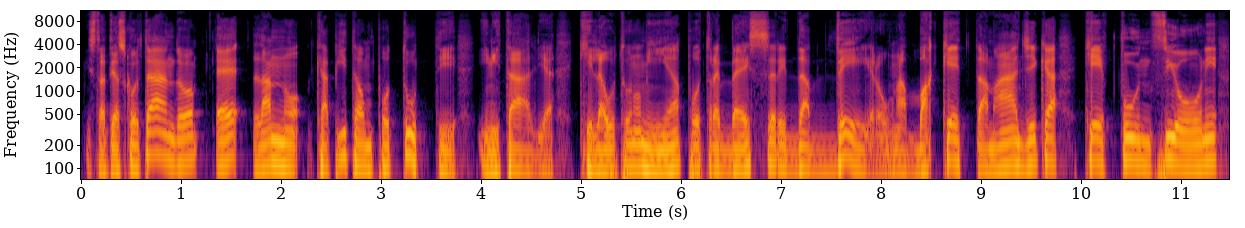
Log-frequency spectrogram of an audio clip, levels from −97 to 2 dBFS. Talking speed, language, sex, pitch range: 110 wpm, Italian, male, 95-130 Hz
